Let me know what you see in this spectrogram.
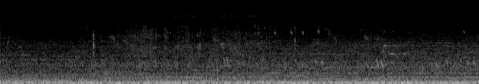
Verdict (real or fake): real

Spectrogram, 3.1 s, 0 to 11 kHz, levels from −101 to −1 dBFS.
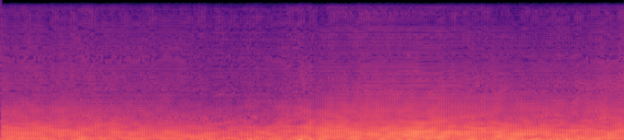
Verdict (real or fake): fake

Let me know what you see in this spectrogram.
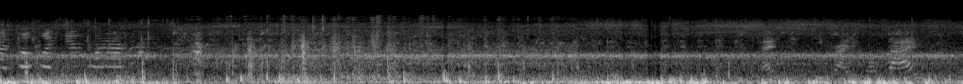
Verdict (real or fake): fake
